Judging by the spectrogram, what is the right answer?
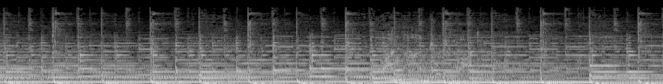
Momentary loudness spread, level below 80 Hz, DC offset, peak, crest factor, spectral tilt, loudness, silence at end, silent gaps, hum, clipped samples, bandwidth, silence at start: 3 LU; -20 dBFS; under 0.1%; -2 dBFS; 12 dB; -6.5 dB/octave; -16 LUFS; 0 s; none; none; under 0.1%; 15 kHz; 0 s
